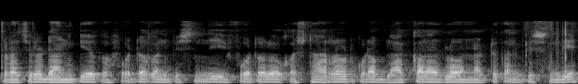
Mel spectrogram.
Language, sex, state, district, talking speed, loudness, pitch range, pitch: Telugu, male, Andhra Pradesh, Sri Satya Sai, 165 wpm, -19 LUFS, 110-120 Hz, 115 Hz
